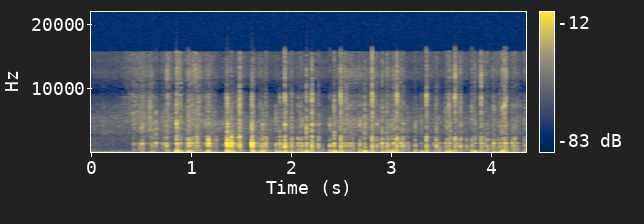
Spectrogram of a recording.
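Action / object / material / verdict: tap / silicone ice cube tray with plastic frame / silicone / none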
